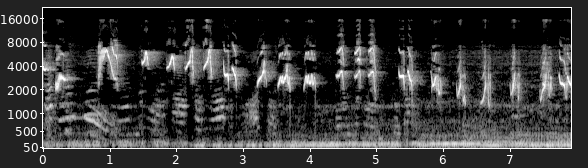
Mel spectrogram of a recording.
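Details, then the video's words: Oriental magpie-robin song recorded across morning, midday and afternoon, played to prompt silent or lazy magpie-robins to sing: a lively run of short whistled and chirpy notes, some sliding, repeated in quick bursts over a low steady hum. "KICAUAN KACER DI PAGI SIANG SORE HARI"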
